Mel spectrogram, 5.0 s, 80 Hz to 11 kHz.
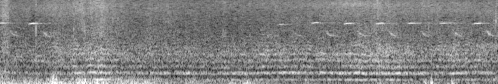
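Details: Honey bees give a steady, low, droning buzz at an apiary around 10 a.m. in a mild winter, busy at the water troughs near a spruce stand after a storm. Faint high chirps of singing tits repeat in the background, with some wind rumble.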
